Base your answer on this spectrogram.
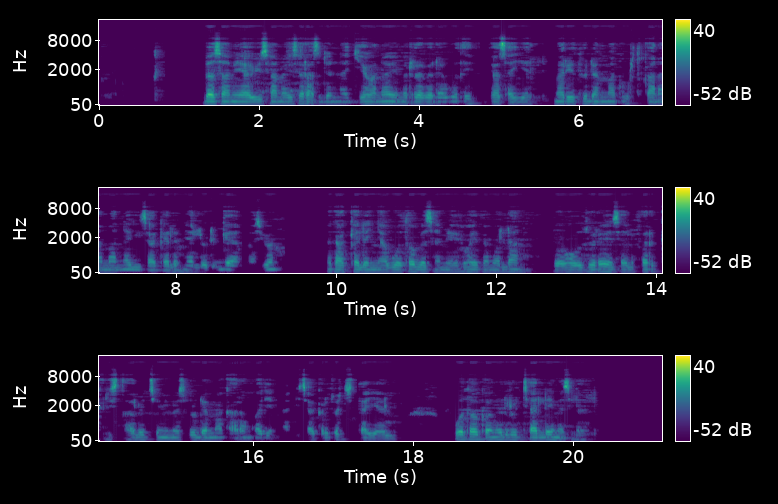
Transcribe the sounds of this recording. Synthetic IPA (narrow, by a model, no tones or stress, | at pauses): bəsəmejawisamawisɨɾasd̪ənːakʼjɛho̞nəjɛməd̪ɾəβəd̪abot̪ʰajasajːal | məɾet̪ʰud̪əmːakʼuɾt̪ʰkʰanamanːaβisʼakʼələmjalːəhwd̪ɨŋɡajamːasiho̞n | məkʰakːələɲːabot̪ʰawbəsəmejawihajɛt̪ʰəmɔlːanəw | bəuhowzuɾjajɛsəlfəɾkʰʼɾist̪ʼʰalo̞t͡ʃːjɛmːiməslud̪əmːakʼa̰ɾʔəŋɡʷʼad̪jɛnːabit͡ʃʼakʼɨɾt͡ʃʼo̞t͡ʃːjɪ̥t̪ʰːajːalːu | b̥o̞t̪ʰawkʰəmɨd̪ɨɾot͡ʃːjalːəjɪməslal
